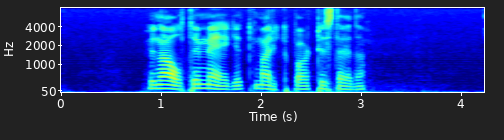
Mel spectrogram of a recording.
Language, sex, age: Norwegian, male, 32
